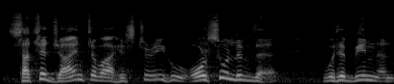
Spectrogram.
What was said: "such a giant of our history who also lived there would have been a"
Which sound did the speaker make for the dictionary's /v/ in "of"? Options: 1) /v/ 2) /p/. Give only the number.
1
